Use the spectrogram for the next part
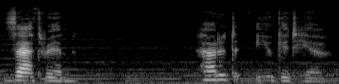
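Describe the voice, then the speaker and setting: A woman's voice: lowish voice, takes it slowly, sharp tone, soft background music. A woman voicing her young female elf mage hero, speaking firmly and earnestly.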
